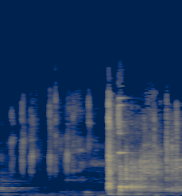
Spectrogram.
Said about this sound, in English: Oh, wow. The dice are feeling pretty generous today.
